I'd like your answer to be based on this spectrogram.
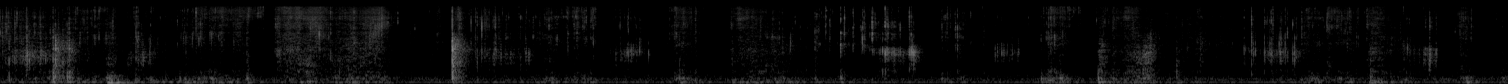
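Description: Both hands press, rub and crumble a pile of small broken white and blue dry soap chips resting on fabric, crushing the brittle solid pieces between fingers and palms. A dense, bright crackling and crunching runs throughout, with one sharper snap partway through, over a faint steady low hum.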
